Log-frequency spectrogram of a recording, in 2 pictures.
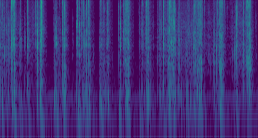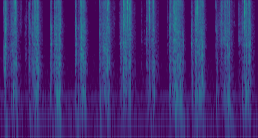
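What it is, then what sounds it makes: Foam sponge scratched with nails. A small, soft, porous star-shaped green foam sponge is held in the hands and scratched with long red acrylic nails. About two dozen quick, bright, scratchy strokes come in a fast, slightly uneven rhythm, each a short rasping burst with almost no low end and no ring after it.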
